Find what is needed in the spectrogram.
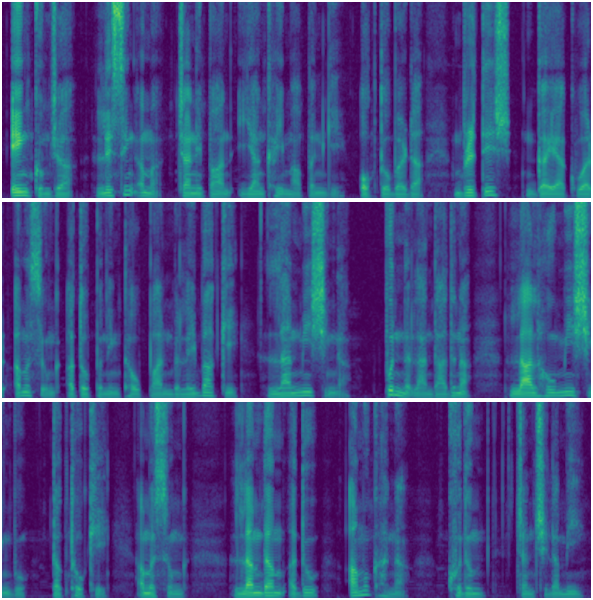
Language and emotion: Manipuri, neutral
